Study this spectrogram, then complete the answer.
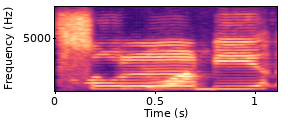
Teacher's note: sunya tebal, lamnya tipis.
